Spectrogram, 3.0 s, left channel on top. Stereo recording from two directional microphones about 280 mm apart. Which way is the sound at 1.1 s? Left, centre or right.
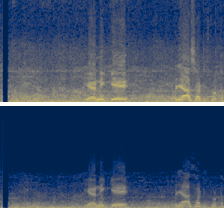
Centre.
